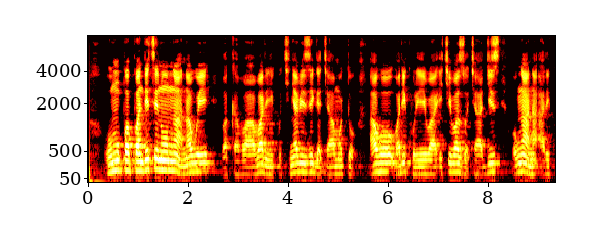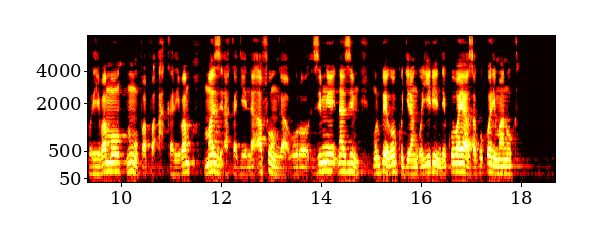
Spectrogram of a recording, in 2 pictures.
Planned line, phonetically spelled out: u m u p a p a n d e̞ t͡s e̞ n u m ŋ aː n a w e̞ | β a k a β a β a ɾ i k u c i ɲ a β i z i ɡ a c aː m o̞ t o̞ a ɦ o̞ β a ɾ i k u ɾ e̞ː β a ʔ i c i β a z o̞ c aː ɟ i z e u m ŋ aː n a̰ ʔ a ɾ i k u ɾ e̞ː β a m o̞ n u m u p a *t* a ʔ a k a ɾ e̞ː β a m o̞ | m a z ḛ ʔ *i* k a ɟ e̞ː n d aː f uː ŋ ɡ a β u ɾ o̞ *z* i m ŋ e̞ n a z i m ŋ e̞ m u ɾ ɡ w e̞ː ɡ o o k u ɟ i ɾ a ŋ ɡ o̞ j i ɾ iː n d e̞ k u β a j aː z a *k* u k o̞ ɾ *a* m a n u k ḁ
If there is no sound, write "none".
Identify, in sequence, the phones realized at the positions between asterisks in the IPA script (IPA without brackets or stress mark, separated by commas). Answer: p, a, z, ɡ, i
